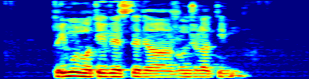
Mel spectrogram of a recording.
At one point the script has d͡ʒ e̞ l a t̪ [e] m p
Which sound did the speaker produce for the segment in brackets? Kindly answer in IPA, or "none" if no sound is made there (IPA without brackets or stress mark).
i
